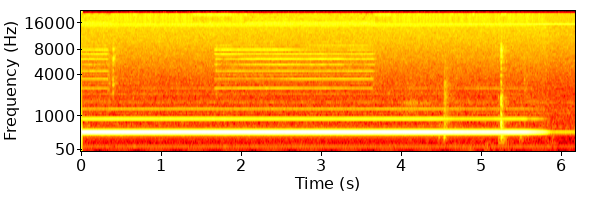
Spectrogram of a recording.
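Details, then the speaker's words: Telefunken Operette 6 radio after added Bluetooth module: 400 Hz test tone over Bluetooth, previously distorted and left-channel only; shorting two pins on the board removes the distortion, leaving a pure steady tone with no buzz or crackle. "and if I now short these two pins here see Distortion is gone so I'm now shorting these two pins here on the on the board itself"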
